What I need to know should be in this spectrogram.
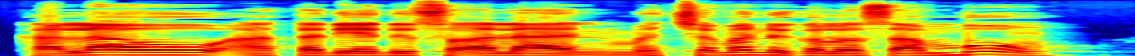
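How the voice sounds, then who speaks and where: A man's voice: mid-range voice, a little fast, clean tone. A man with a Malaysian Malay accent teaching Quran recitation in a casual lesson, often checking that listeners understand and chanting examples.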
